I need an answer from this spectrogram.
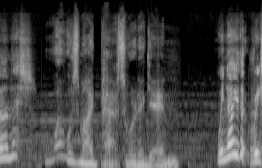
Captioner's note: voiceover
